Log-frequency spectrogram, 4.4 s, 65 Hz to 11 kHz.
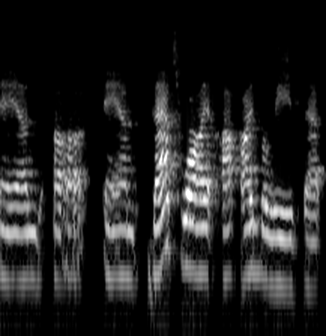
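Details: Older adult male lawyer who has stuttered since age 2 or 3, once depressed enough to see a school psychologist; his father and brother also stutter; stuttering.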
